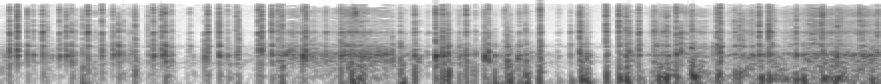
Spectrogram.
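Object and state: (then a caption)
Empty paper coffee cup. Long nails rapidly tap and scratch the sides of an empty grey paper coffee cup turned upside down over a microphone. The dense, quick clicks and scrapes have a hollow, boomy low resonance with almost no bright content, and each tap dies away almost instantly.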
